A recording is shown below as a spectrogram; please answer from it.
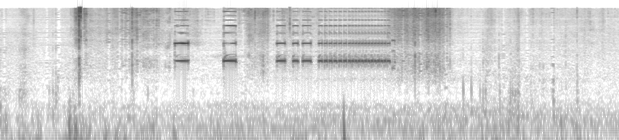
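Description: Handheld metal-detecting pinpointer beeping: a few short high beeps coming quicker, then a steady tone for most of a second, the signal that it is right over metal in the hole. Brief rustles of handling around it.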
